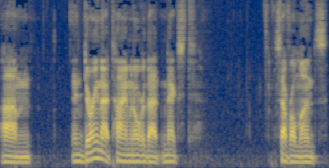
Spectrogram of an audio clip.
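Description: A young man with a hoarse, worn-out voice hosting his podcast in a rambling, chatty way. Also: deep voice, unhurried, fairly bright tone, no echo, clean studio sound. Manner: chatty, rambling with many fillers. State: hoarse, lost voice. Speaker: podcast host. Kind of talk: casual monologue.

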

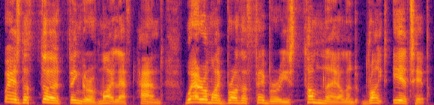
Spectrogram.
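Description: A man's voice: on the high side, expressive, moderate pace, a little mellow, voice pushed up, close to an everyday voice. A man voicing a blustering, scolding male spirit of a month in a storybook reading. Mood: indignant shouting. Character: March, blustering wild-haired month spirit, grumbling and threatening.

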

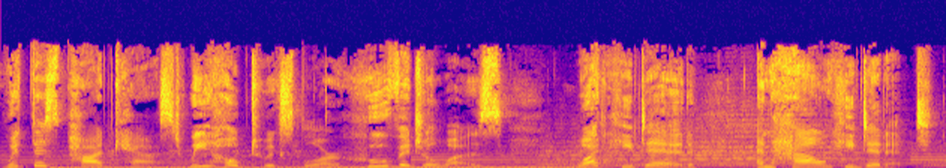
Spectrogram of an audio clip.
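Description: A woman playing an earnest, intrigued journalist hosting an investigative audio-drama podcast, speaking deliberately. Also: mid-range voice, very animated, music in the background. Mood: intrigued, serious. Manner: earnest, deliberate, with rhetorical questions. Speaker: podcast host. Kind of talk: scripted investigative podcast narration.

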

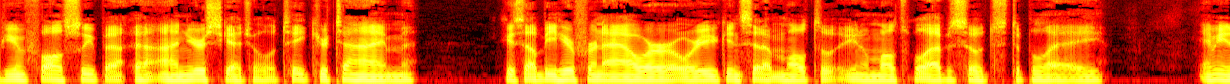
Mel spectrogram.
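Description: A man hosting a bedtime podcast, rambling in a slow, languid, gentle and reassuring way with long, meandering pauses. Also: mid-range voice, creaky, no room sound, clean studio sound. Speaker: podcast host.

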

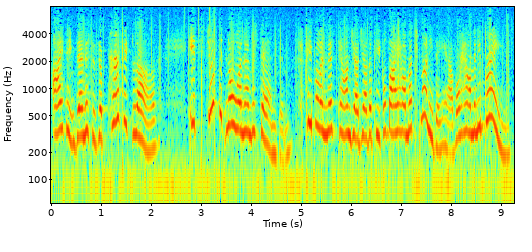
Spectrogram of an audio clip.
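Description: A woman's voice: extremely high pitch, sing-song, normal speed. An actress playing a devoted, earnest young girlfriend in a 1940s radio comedy, speaking with sweet emphasis. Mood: earnest devotion. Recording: faintly noisy 1940s radio recording.

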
